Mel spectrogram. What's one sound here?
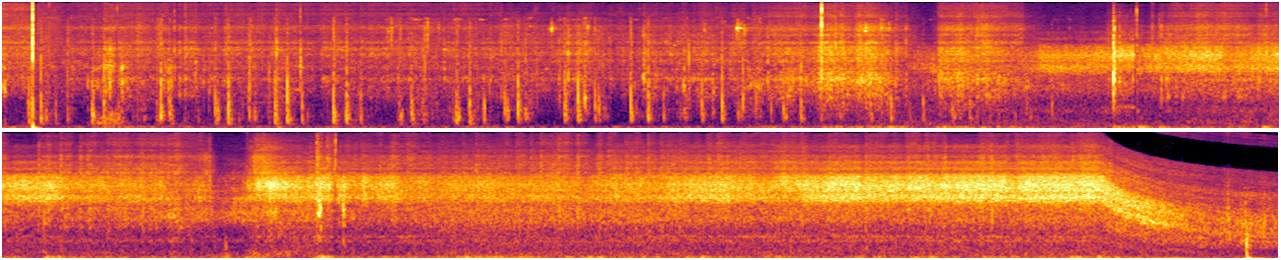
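Skis scrape and hiss over snow.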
